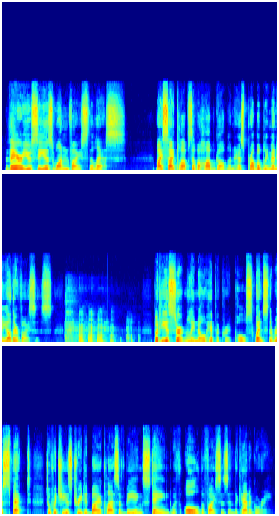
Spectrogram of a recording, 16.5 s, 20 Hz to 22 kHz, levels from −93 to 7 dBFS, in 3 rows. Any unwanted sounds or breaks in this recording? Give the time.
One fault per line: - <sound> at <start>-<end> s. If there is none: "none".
- laugh at 6.7-8.3 s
